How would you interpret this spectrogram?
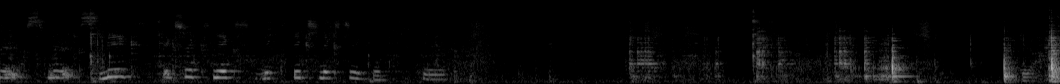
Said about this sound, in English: And now we're gonna mix it.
